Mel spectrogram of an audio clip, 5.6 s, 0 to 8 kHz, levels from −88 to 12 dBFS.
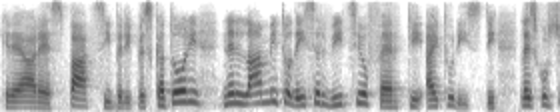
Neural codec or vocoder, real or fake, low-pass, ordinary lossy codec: codec, 16 kHz, 0.5 kbps, X-Codec, WavLM features, trained on Multilingual LibriSpeech; fake; 7.2 kHz; none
